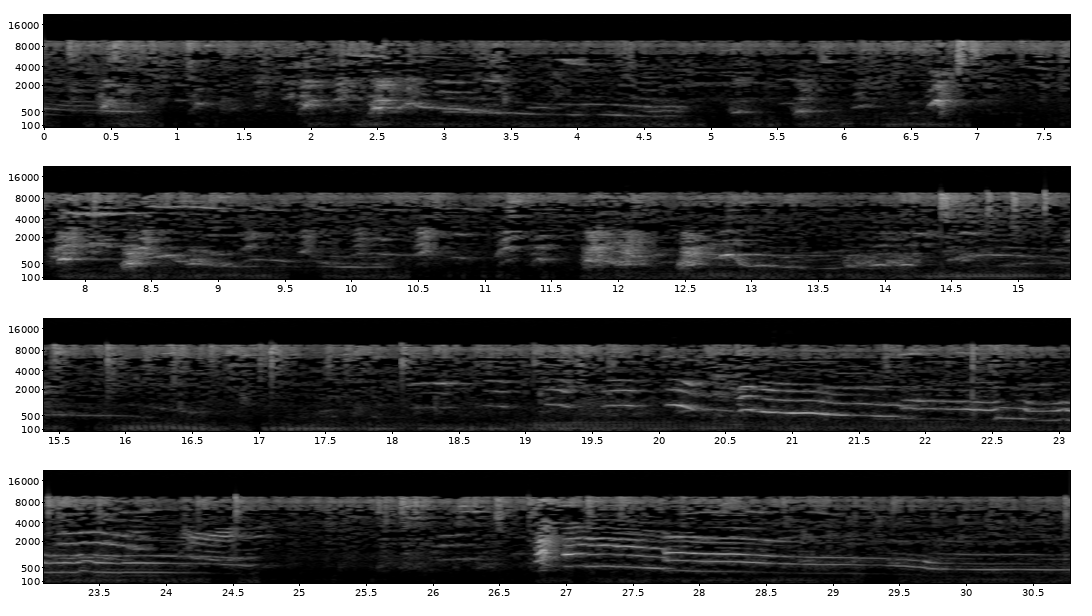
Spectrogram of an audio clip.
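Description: Husky howling, yelping and whining again and again while being mated. Each call starts sharply and slides down in pitch, and the longest drawn-out howls come past the middle and near the end.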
